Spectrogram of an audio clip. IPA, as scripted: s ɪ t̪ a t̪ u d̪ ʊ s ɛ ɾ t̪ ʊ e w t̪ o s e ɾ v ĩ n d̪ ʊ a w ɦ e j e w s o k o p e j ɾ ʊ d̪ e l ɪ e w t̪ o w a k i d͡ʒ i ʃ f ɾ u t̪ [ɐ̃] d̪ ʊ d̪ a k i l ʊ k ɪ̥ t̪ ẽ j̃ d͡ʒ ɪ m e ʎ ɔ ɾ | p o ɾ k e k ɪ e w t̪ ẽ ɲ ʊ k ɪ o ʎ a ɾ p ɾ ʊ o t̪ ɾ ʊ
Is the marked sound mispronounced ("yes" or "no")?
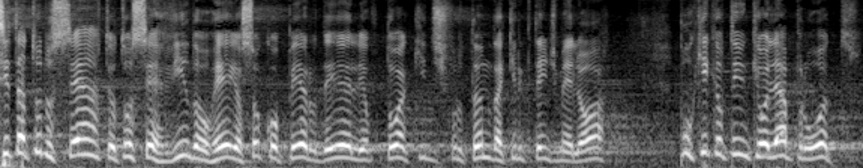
no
